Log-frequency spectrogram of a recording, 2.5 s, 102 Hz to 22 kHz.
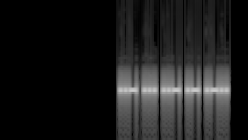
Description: Morse code, heard as a keyed tone, about 48 wpm, 700 Hz. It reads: USUAL
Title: Top 500 Words 50wpm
